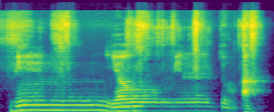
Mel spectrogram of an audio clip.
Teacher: Nun mati disambut dengan huruf ya. Baca dengan dengung. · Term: idgham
